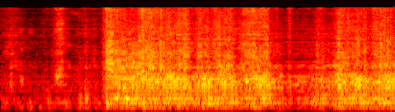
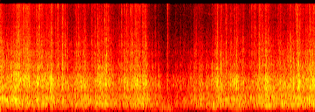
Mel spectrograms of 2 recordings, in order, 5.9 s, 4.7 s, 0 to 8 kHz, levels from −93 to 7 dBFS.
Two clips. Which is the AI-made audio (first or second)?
first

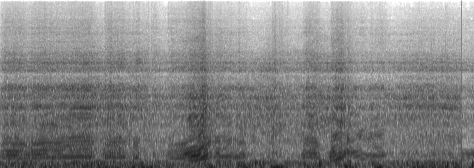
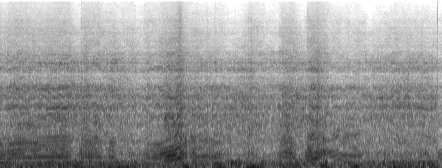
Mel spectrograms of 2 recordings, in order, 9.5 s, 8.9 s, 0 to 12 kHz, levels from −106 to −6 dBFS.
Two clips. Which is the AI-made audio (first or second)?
second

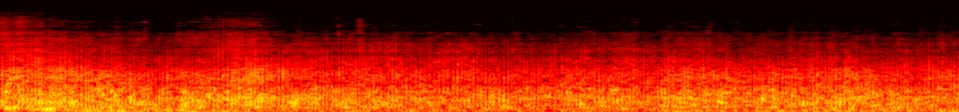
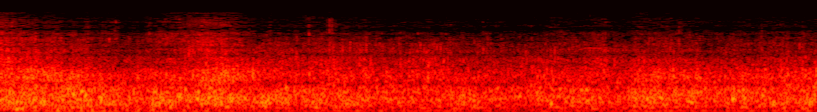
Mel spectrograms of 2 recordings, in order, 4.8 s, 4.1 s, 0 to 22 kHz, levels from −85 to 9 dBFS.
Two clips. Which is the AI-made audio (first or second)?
first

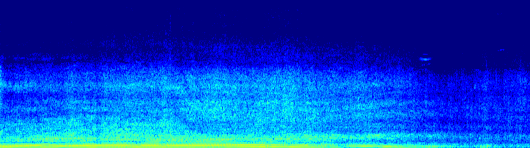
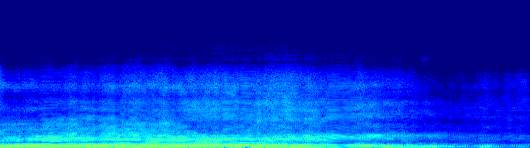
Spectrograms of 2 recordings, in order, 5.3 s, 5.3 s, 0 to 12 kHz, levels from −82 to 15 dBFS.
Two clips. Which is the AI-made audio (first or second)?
second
